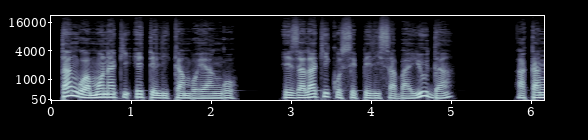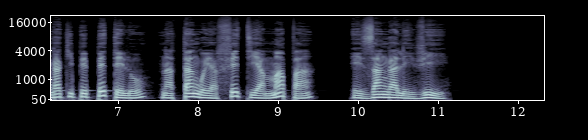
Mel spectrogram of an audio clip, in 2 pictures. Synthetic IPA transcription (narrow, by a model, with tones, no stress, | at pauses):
ta˦ŋɡo˨a˨mɔ˦na˦ki˦ʔe˦te˨li˨ka˨mbo˨ja˨ŋɡo˦ | e˨za˨la˦ki˦ko˨se˨pe˨li˨sa˨ba˨ju˦da˨ | a˨ka˨ŋɡa˦ki˦pe˦pe˦te˨lo˨ | na˨ta˦ŋɡo˨ja˨fɛ˦ti˨ja˨ma˦pa˨ | e˨za˦ŋɡa˦le˨vi˦˨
